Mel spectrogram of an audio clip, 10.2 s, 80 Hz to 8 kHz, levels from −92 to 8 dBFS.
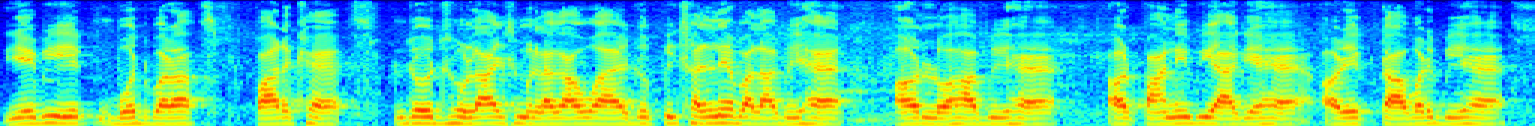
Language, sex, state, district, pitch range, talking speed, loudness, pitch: Maithili, male, Bihar, Kishanganj, 135-150 Hz, 185 wpm, -15 LUFS, 140 Hz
